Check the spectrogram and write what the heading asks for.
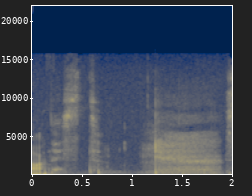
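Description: A spoken word ends, then a short pause and an audible breath in, a steady airy hiss under a second long, just before speaking resumes.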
